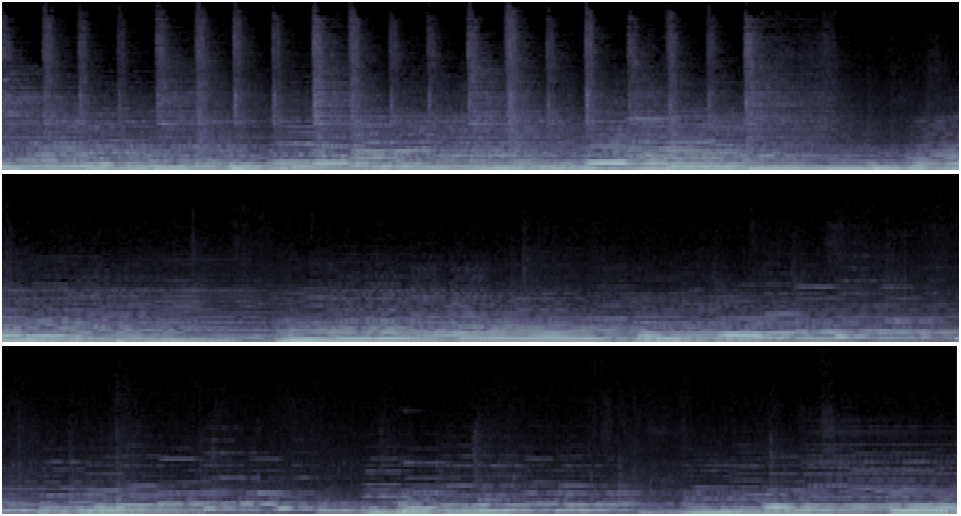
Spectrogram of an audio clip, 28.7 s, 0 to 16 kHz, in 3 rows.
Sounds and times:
Percussion: 0.0 - 9.4
Accordion: 0.0 - 28.6
Classical music: 0.0 - 28.6
Orchestra: 0.0 - 28.6.

